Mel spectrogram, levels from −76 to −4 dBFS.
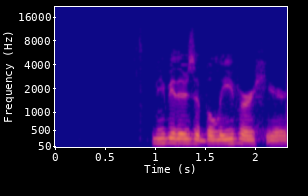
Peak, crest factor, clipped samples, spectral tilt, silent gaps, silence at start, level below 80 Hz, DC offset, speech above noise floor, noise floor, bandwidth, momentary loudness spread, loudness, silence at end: -22 dBFS; 14 dB; under 0.1%; -6.5 dB/octave; none; 1 s; -78 dBFS; under 0.1%; 43 dB; -77 dBFS; 12 kHz; 4 LU; -35 LUFS; 0 s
